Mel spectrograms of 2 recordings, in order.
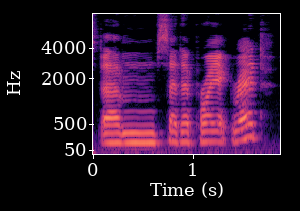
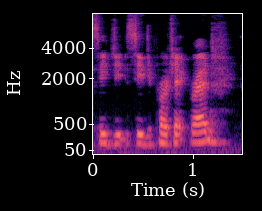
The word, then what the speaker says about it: CD Projekt Red: I don't know if it's, like, not a common one, but I will generally pronounce Seda Project Red. – Yeah. – In what I believe is closer to its correct pronunciation. – Yeah. – But I know, obviously, most people pronounce it CD Projekt Red.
